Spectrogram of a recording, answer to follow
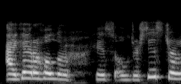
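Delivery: ordinary delivery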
